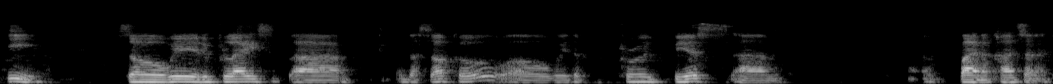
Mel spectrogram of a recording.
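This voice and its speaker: Male language teacher. Unhurried, mellow delivery, halting simple explanations, echoey muffled room sound. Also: fairly low pitch. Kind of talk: beginner pronunciation lesson. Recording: roomy echo, dull lo-fi sound.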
